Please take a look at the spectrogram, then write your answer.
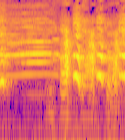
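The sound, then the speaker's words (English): A single rooster crow rings out: a loud, harmonic call that holds steady at first, then breaks into choppy, wavering bursts before ending. “Cock-a-doodle, woo!”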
